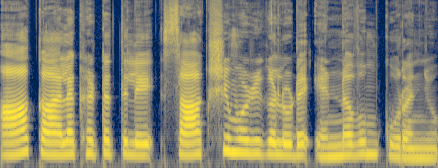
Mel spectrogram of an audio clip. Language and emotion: Malayalam, neutral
